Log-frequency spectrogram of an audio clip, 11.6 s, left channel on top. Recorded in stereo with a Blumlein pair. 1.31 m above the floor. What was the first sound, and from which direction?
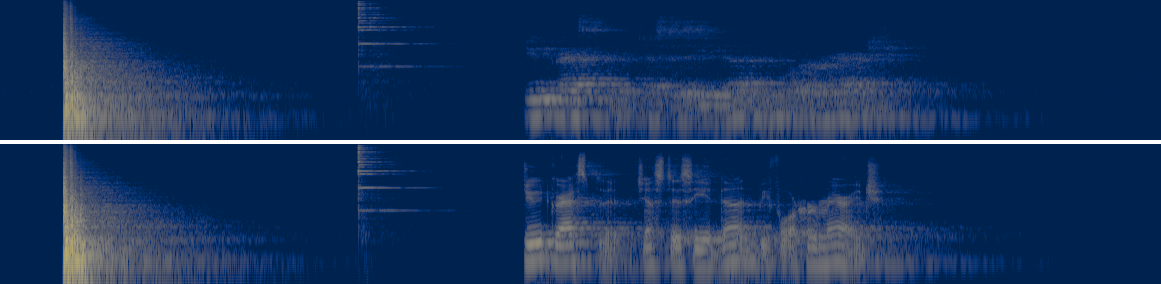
A door slam, 20° right.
